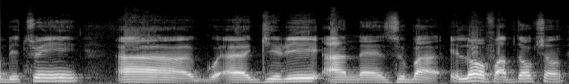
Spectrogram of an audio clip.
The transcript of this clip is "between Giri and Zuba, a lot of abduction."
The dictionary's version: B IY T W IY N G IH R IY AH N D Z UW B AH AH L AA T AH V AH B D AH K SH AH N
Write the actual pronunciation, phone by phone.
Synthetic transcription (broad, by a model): B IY T W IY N G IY R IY AH N D Z UW B AH AH L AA AH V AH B D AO K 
